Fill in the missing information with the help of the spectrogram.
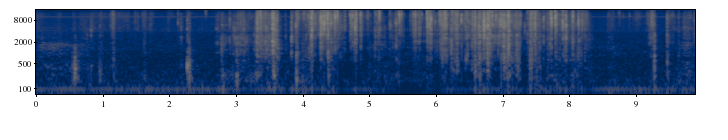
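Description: Foil trading-card packet torn open and crinkled by hand: a dense crackling that starts about three seconds in and stops about a second and a half before the end, with a few light clicks of card handling before it.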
